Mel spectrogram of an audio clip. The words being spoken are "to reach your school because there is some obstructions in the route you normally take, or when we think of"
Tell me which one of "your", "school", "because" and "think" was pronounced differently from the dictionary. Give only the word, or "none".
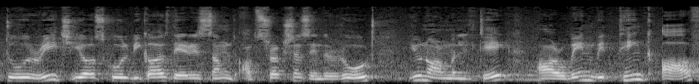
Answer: think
